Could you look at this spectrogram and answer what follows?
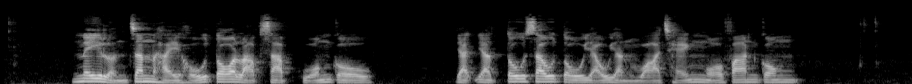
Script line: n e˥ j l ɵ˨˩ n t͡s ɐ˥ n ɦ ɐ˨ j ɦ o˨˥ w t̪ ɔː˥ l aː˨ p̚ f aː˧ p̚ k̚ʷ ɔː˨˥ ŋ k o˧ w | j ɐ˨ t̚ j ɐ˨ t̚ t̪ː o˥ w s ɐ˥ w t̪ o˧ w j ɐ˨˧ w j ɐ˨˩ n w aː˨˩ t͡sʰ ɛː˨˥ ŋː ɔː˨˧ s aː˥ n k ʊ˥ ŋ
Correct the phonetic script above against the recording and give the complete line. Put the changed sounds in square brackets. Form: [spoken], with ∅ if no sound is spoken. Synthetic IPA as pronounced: n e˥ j l ɵ˨˩ n t͡s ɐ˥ n ɦ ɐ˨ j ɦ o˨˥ w t̪ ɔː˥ l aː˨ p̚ [s] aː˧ p̚ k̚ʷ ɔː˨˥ ŋ k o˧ w | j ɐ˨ t̚ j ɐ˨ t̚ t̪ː o˥ w s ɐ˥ w t̪ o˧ w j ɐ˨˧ w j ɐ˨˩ n w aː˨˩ t͡sʰ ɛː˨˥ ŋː ɔː˨˧ [f] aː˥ n k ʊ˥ ŋ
